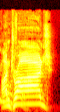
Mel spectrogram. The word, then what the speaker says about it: Andrade: Say it like that. It's a fun name. You'll never not say that name that way. Andrade? – I'm not saying it like that.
